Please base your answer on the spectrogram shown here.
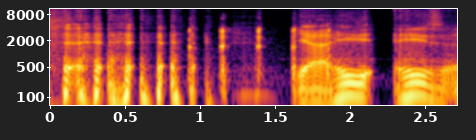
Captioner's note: laughing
